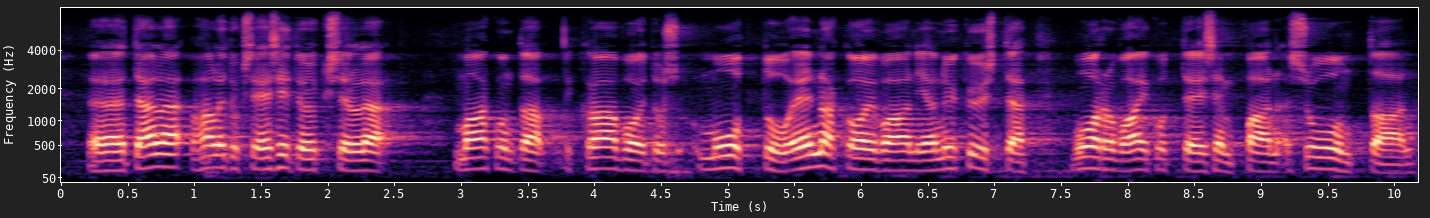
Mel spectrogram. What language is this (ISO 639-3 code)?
fin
